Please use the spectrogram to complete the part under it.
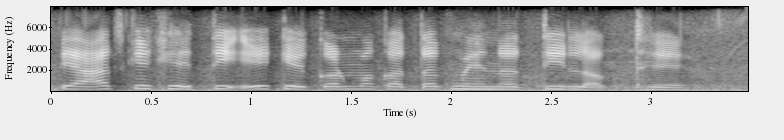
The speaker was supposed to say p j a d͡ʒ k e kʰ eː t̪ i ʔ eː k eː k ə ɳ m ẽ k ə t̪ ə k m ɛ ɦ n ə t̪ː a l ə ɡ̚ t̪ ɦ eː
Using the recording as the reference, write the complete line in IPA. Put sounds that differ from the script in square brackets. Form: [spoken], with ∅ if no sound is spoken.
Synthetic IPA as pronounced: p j a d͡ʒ k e kʰ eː t̪ i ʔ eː k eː k ə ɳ m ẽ k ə t̪ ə k m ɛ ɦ n ə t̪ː [i] l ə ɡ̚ t̪ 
